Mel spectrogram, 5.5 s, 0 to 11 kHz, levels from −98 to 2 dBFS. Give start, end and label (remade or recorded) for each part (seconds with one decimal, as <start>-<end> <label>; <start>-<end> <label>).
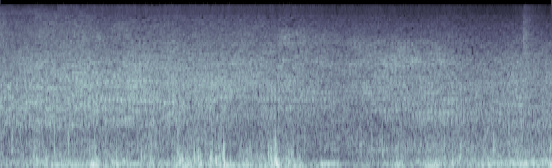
0.0-0.6 remade; 0.6-5.5 recorded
